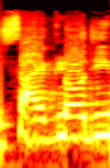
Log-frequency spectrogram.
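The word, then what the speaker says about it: psychology: इन the word साइकोलॉजी साइकोलॉजी में piece writing में लगा हुआ कि की कोई साधन नहीं आ रही है इसलिए पी लेटर साइलेंट हो जाएगा ऐसे यह साइकोथैरेपी में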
